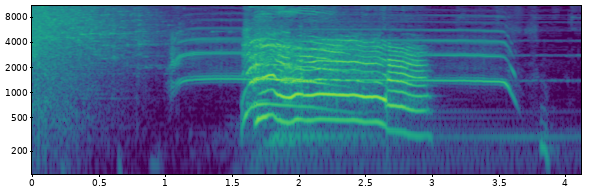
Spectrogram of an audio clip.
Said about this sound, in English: screams and throws herself out the window.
